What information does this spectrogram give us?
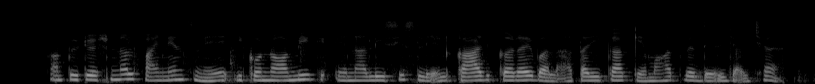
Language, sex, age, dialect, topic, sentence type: Maithili, female, 25-30, Bajjika, banking, statement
